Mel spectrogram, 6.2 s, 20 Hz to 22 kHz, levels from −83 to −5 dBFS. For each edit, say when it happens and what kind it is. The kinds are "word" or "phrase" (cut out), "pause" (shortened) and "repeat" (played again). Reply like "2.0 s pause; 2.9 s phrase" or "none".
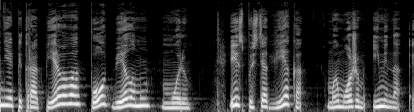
1.3 s pause; 3.3 s pause; 4.0 s phrase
